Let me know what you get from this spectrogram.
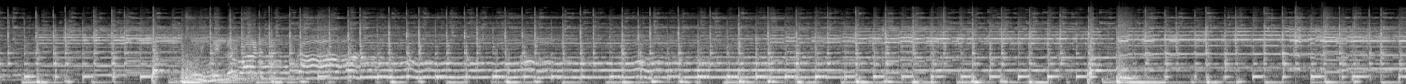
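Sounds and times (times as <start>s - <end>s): hand drum rhythm: 0.0s - 14.0s.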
